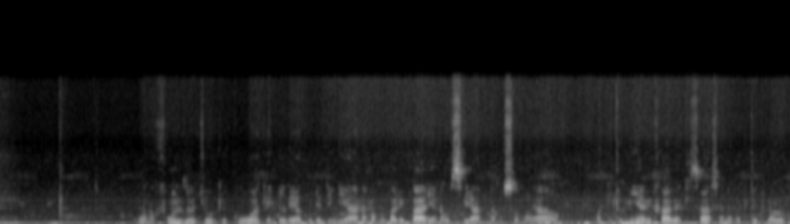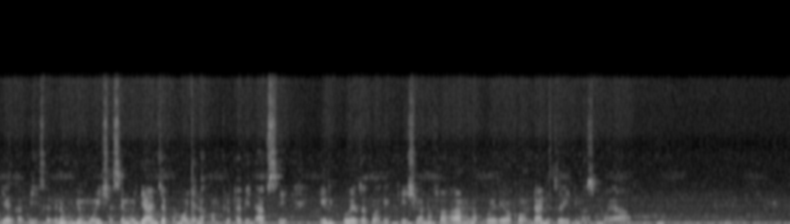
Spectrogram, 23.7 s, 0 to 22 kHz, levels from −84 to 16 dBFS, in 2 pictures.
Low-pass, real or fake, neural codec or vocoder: 14.4 kHz; real; none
